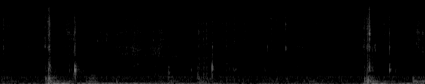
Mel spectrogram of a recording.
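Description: Fast Fuse adhesive applicator being run along cardstock tabs: a faint scratchy rasp with a few sharp clicks, two about half a second in and one near the end.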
